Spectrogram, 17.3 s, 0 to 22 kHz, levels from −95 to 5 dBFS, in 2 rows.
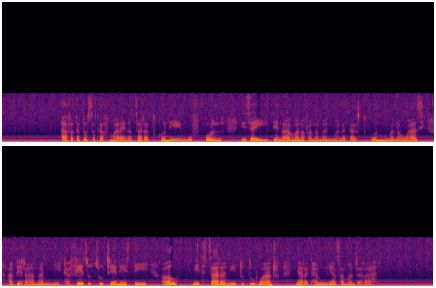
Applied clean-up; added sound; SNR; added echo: none; Motor vehicle (road) / Engine; -2 dB; none.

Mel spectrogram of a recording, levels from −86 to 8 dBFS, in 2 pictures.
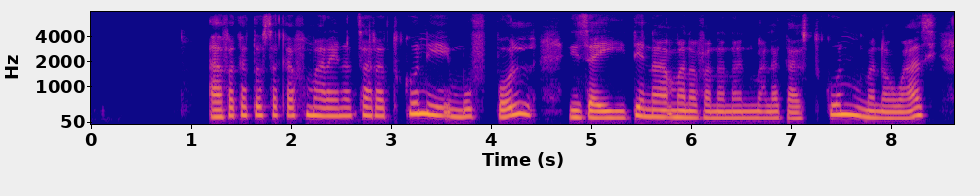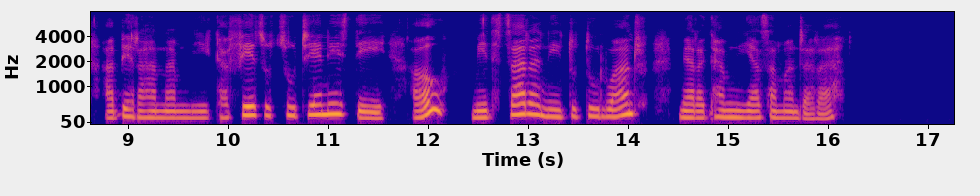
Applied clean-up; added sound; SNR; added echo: none; none; none; none.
